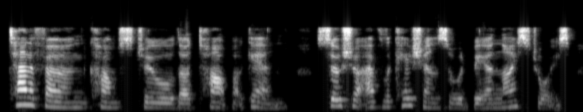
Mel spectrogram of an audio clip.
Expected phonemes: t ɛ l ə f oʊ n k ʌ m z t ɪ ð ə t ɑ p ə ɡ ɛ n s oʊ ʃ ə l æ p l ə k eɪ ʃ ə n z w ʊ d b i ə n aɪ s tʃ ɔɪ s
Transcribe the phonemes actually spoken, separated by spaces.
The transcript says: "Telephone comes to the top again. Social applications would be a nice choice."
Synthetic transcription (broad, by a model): t ɛ l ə f oʊ n k ʌ m z t ɪ ð ə t ɑ p ə ɡ ɛ n s oʊ ʃ l æ p l ə k eɪ ʃ ə n z w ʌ d b i ə n aɪ s tʃ ɔɪ s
